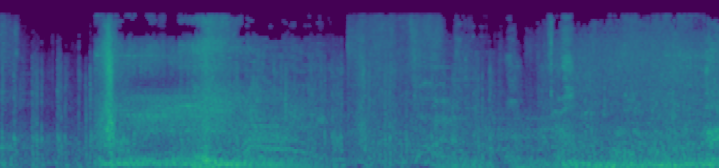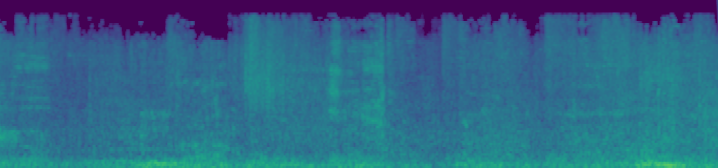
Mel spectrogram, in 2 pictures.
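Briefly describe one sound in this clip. Weapon blows and spell effects crash loudly in a fight.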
